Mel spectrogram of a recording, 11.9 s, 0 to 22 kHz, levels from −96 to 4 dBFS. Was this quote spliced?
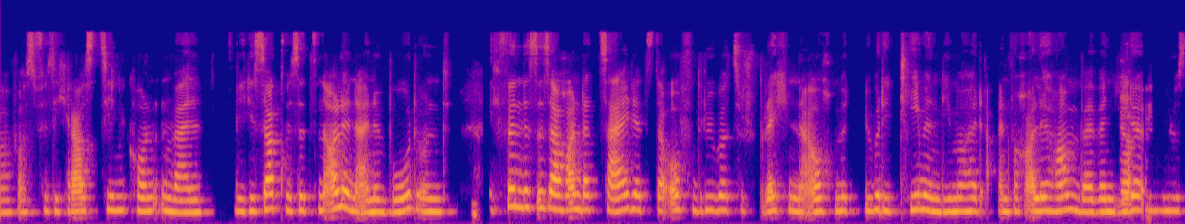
yes; 1 cut; at 4.8 s

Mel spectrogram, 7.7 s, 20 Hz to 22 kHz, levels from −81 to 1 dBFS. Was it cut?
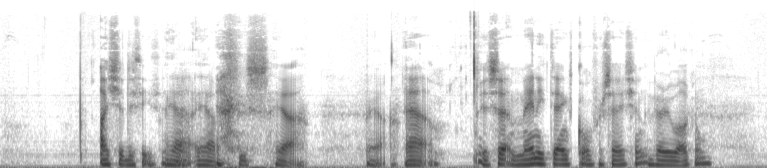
yes; 3 cuts; at 1.4 s, 5.1 s, 5.7 s

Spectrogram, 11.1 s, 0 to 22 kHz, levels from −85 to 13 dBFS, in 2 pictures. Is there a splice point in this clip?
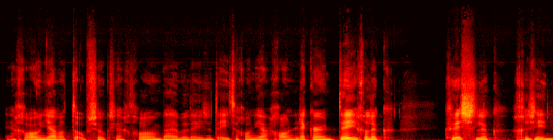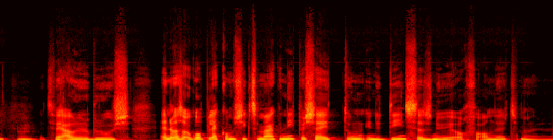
no; 0 cuts

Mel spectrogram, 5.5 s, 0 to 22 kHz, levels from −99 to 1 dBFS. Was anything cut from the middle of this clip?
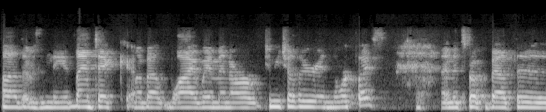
yes; 3 cuts; at 1.3 s, 2.6 s, 4.4 s

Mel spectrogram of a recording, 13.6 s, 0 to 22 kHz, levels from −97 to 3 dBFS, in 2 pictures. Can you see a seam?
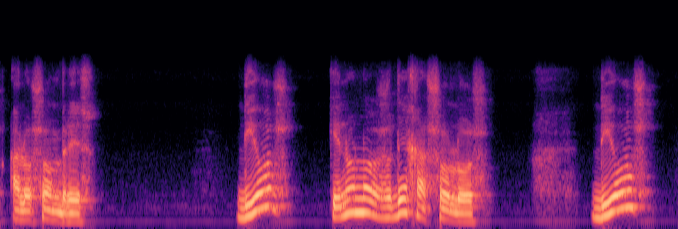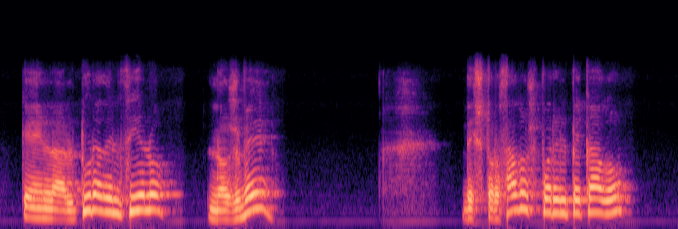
no; 0 cuts

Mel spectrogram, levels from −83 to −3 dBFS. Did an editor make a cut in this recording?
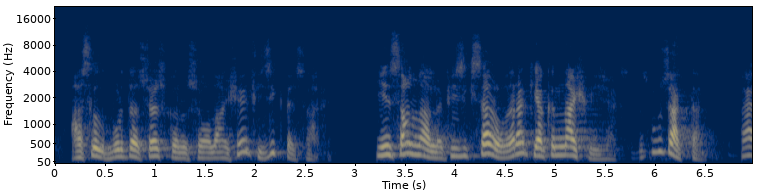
no; 0 cuts

